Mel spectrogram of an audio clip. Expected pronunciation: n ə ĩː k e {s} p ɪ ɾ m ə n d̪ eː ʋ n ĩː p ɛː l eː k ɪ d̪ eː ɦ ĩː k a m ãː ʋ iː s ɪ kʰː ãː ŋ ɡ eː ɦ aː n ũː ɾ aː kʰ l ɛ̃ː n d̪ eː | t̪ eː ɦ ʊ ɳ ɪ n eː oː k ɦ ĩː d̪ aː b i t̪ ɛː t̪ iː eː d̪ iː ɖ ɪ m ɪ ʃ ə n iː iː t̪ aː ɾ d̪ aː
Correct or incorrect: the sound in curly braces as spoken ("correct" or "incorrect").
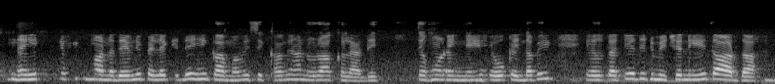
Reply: incorrect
